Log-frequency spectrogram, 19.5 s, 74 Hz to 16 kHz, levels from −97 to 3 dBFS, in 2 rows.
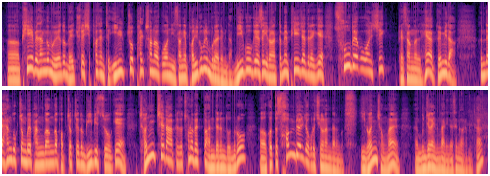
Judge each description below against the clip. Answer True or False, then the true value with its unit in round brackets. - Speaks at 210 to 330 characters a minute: False (375 characters per minute)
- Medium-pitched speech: True (150 Hz)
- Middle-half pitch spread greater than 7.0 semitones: True (8.0 semitones)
